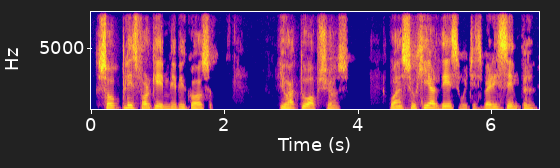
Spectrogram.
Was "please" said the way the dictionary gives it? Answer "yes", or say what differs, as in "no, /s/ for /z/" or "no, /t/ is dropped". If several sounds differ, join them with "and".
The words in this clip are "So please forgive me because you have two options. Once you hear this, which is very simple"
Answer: no, /s/ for /z/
